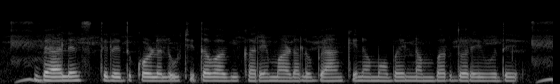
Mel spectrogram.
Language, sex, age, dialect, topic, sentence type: Kannada, female, 31-35, Mysore Kannada, banking, question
